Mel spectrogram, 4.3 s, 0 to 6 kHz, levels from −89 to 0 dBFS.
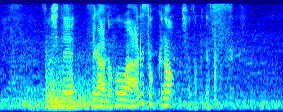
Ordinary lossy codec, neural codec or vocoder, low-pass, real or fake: MP3, 48 kbps; none; 5.4 kHz; real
